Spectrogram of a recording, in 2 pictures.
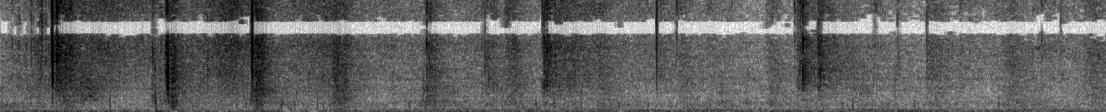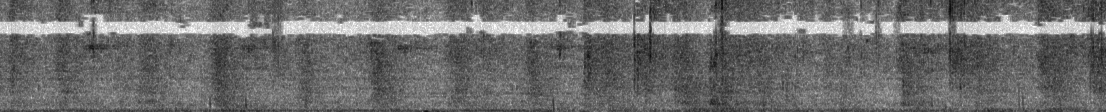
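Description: A horse walks in an arena, its hooves clip-clopping in a steady rhythm against a continuous background hiss, with no talk.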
